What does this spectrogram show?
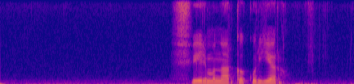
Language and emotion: Russian, neutral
